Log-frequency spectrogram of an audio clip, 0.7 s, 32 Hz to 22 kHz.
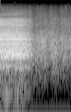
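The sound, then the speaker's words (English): A short burst of crowd applause, dense and crackling, for the inductees into the 2020 Big Boom Radio Hall of Fame, fading away within a moment into a quieter wash of noise. No one speaks. “No, I'm like cheering here, man. I'm joining the crowd.”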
